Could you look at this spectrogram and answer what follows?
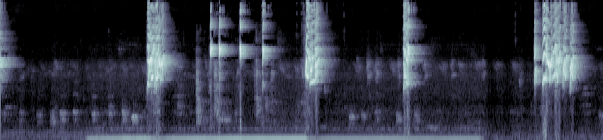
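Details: Green Fischer's lovebird gives shrill, harsh chirps in short bursts, some in quick pairs, spaced irregularly over several seconds above a low steady electrical hum.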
